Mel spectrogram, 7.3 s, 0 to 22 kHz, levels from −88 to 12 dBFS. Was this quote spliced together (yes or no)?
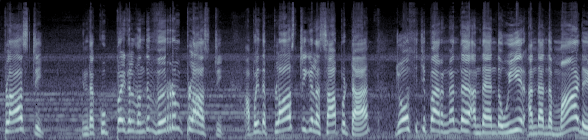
no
